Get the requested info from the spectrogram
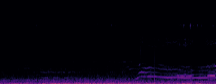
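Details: One of two male cats, a black one and a white one, gives a sustained, wavering protest meow that rises sharply and then holds while being taken by car to the vet for castration, over a low engine-like rumble.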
